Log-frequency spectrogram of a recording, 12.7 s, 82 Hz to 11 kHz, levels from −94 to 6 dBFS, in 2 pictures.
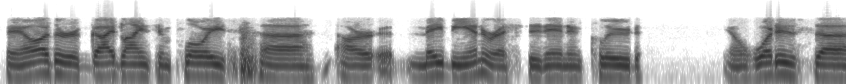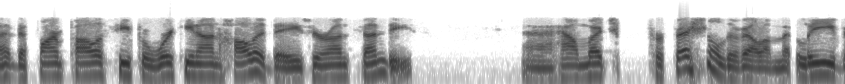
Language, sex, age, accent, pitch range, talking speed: English, male, 50-69, American, 115-135 Hz, 155 wpm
